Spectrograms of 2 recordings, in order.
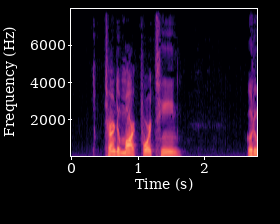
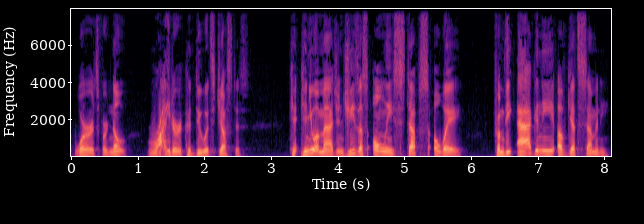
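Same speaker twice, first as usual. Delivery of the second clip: ordinary talk, nothing marked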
